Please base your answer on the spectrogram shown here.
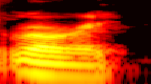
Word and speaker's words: Rory: Sorry, is it Rory or Rory? Rory. Well, Rory is the Irish pronunciation of it, but I nearly changed it as a teenager to the Irish spelling, but I kept it as the English spelling for it. So it's Rory.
